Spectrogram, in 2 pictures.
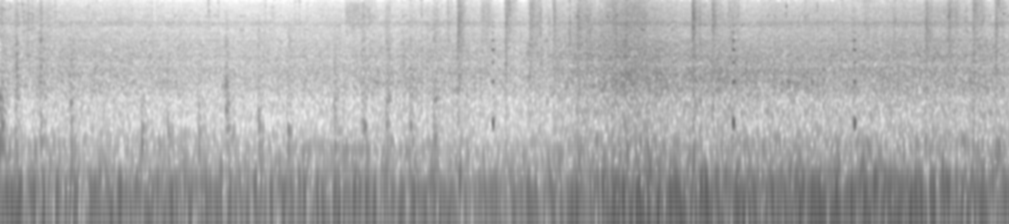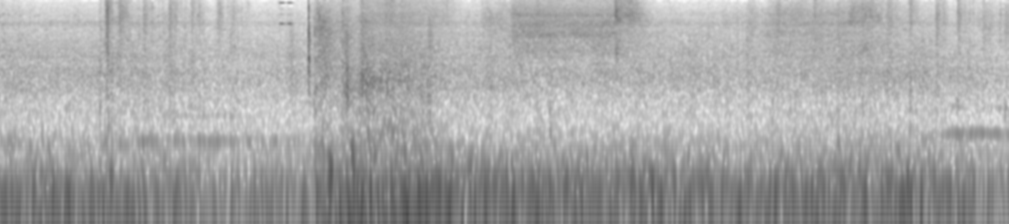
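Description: Machines hum and rumble steadily nearby.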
